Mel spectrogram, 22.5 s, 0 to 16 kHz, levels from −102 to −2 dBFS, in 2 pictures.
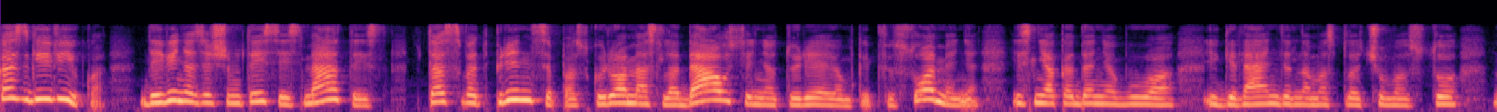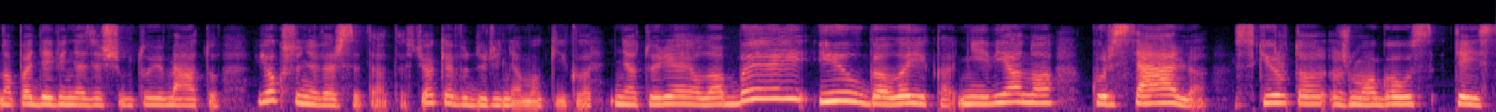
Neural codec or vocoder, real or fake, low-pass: none; real; 7.2 kHz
